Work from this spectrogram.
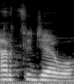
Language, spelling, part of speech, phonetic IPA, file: Polish, arcydzieło, noun, [ˌart͡sɨˈd͡ʑɛwɔ], Pl-arcydzieło.ogg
